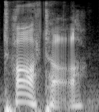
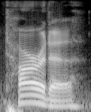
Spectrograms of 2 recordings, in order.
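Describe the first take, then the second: First: It is said with a non-American accent. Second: It is said with an American accent. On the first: "But I'd be like" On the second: "In American, that'd be"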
